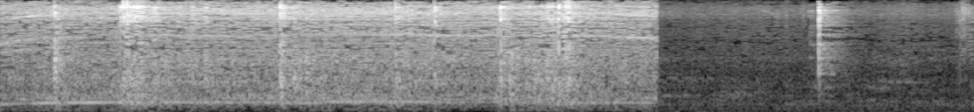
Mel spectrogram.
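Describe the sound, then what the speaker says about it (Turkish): An electric hand mixer mixing cake batter with sugar and vanilla whirs steadily with a rattling motor hum and small clicks, then cuts off abruptly, leaving quiet with one brief knock. "Mikser yardımıyla tekrar karıştırıyorum."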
